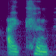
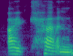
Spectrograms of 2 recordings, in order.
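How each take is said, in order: First: The vowel in 'can' is weak and reduced. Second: The vowel in 'can' is full and clear. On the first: "vowel reduction, so making these these weak forms of sound" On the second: "instead of"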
